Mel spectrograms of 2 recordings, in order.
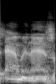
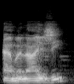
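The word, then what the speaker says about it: Amanaz: album called Africa by it says amanz on here but I've been told it's pronounced amazi and just show you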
